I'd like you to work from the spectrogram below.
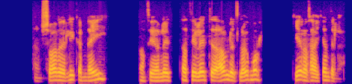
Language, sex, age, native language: Icelandic, male, 50-59, Icelandic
